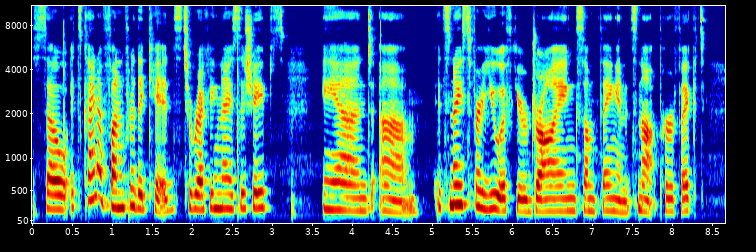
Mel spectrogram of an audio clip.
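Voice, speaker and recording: At a fairly slow pace, a woman with a fairly high pitch and ordinary pitch variation speaks in an unremarkable speaking voice. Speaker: teacher trainer. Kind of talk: tutorial. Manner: casual with fillers.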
